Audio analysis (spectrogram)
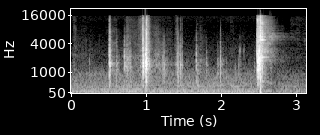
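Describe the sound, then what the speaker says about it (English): Rifle shots from a DDM4V11 Pro fitted with a Geissele trigger: a few sharp, loud reports, two in quick succession near the start and a single crack later, each cutting off quickly against faint background. "let's get our ears in and do a little bit more shooting"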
